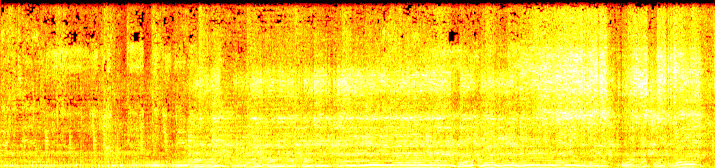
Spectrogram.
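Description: Enduro dirt bike engine revving hard. The pitch swings up and down repeatedly with the throttle, holds steady for a couple of seconds in the middle, then wavers again near the end.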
